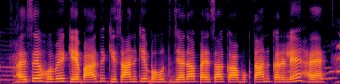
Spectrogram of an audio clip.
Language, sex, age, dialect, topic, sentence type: Magahi, female, 18-24, Northeastern/Surjapuri, agriculture, question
